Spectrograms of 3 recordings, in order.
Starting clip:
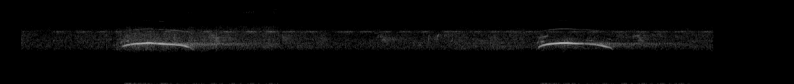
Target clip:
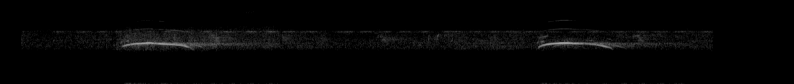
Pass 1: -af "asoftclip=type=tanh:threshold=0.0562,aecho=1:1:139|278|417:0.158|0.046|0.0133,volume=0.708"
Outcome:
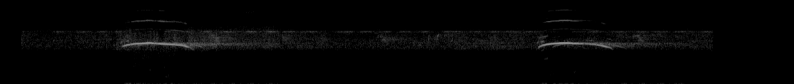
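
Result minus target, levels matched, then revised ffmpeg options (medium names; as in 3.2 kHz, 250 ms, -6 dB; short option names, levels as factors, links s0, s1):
saturation: distortion +18 dB
-af "asoftclip=type=tanh:threshold=0.211,aecho=1:1:139|278|417:0.158|0.046|0.0133,volume=0.708"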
